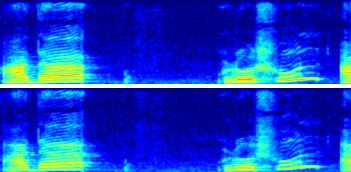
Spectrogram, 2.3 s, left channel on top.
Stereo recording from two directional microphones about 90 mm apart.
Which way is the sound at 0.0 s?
35° left (ahead or behind).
